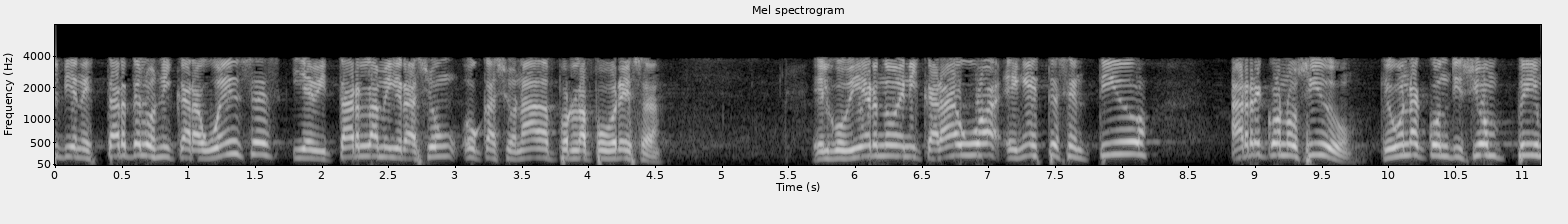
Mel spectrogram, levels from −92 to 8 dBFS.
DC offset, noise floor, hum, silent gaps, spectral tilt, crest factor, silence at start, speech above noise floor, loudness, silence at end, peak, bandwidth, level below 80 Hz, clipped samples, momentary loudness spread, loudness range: under 0.1%; -57 dBFS; none; none; -9 dB/octave; 18 dB; 0 s; 39 dB; -19 LUFS; 0 s; -2 dBFS; 4 kHz; -60 dBFS; under 0.1%; 6 LU; 1 LU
